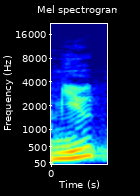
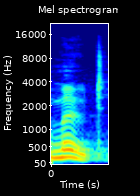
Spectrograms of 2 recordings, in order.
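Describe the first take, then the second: First: The vowel is preceded by a y glide. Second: The vowel has no y glide before it. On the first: "mew with a u" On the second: "moo with an oo"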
